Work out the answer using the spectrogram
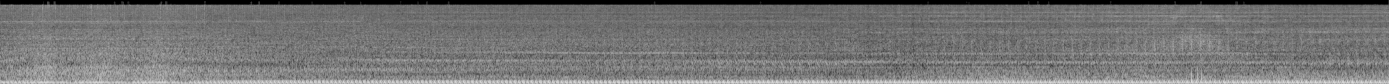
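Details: Subaru bug-eye WRX with 2.5L hybrid engine, 1000cc injectors, catless up/down pipes; loud, fast idle with lumpy, uneven pulse under a deep drone, sitting too high; high rough idle, cause unknown.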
